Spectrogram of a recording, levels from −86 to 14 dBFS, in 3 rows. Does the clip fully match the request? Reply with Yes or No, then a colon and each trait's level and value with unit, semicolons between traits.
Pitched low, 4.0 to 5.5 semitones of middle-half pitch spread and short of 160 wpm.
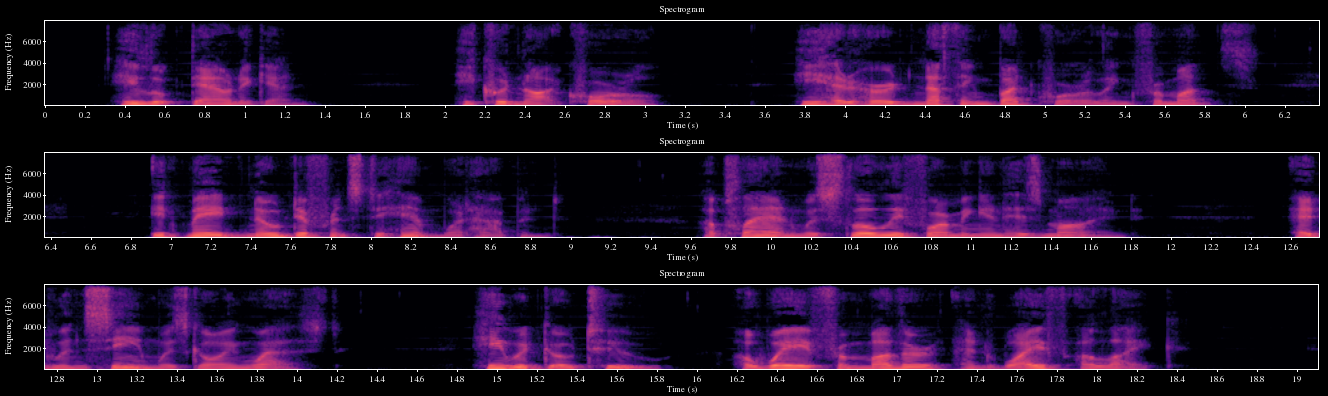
Yes: low, 130 Hz; average, 4.7 semitones; average, 150 wpm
